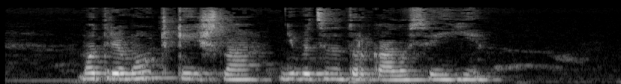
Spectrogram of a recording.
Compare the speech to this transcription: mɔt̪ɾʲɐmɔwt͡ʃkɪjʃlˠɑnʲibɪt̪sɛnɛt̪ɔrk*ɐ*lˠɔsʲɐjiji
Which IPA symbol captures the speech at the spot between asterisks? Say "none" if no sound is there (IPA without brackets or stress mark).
ɑ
